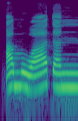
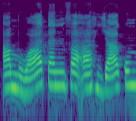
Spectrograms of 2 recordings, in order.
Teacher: نون کی آواز چھپا کر ناک کی ہلکی آواز گھننے کے ساتھ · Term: اخفاء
